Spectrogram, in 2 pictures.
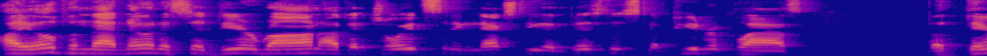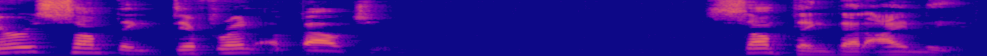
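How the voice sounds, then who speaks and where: A man preaching a sermon with passion, asking rhetorical questions and swelling louder on key points. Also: fairly high pitch, normal speed, dull audio, soft background music.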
